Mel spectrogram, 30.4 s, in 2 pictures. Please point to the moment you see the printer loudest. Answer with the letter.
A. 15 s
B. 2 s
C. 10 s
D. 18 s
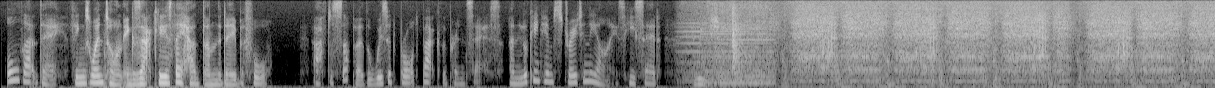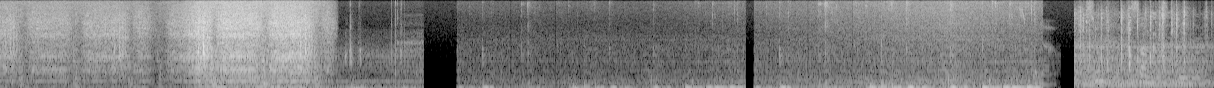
D.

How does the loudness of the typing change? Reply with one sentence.
The volume of the typing goes up.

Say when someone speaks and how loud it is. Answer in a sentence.
The talking can be heard from 0.0 to 9.2 s, getting quieter; and briefly from 27.9 to 30.3 s.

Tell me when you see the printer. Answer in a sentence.
The printer can be heard from 8.4 to 19.4 s.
